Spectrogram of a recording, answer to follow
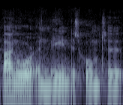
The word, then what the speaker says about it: Bangor: still get her on as their Bangor not bang bang over and Bangor and Maine is home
